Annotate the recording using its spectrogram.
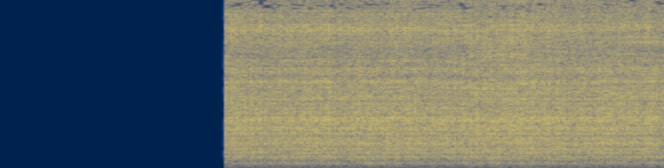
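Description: Silence, then about a second and a half in a steady hiss from a hand-held MAP gas torch flame cuts in suddenly and holds evenly.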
